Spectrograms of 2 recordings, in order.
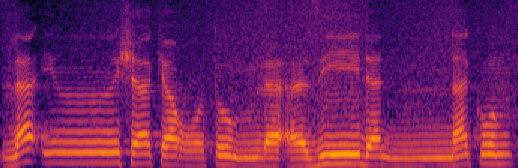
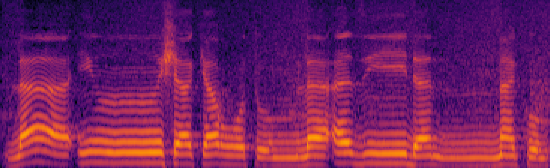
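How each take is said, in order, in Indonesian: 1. Vokal pada 'la' pembuka itu pendek. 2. Vokal pada 'la' pembuka itu dipanjangkan. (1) "Yang pertama gak ditambahkan alif" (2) "yang kedua ditambah alif"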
